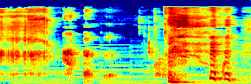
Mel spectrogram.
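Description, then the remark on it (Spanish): A voice imitates a hummingbird sipping through a tube, making a string of throaty gurgling and slurping bursts, some almost like burps, with brief pauses between them. “Así hacen los colibríes.”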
